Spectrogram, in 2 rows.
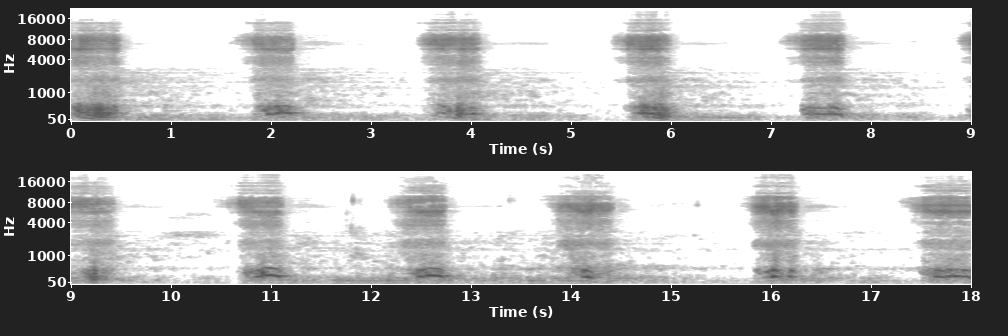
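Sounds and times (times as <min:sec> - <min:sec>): snoring: 0:00.0 - 0:00.6, 0:01.7 - 0:02.5, 0:03.5 - 0:04.4, 0:05.4 - 0:06.2, 0:07.2 - 0:07.9, 0:08.9 - 0:09.6, 0:10.6 - 0:11.4, 0:12.2 - 0:12.9, 0:13.8 - 0:14.6, 0:15.8 - 0:16.5, 0:17.4 - 0:18.0.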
